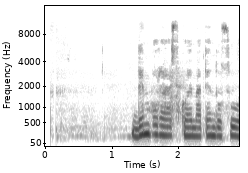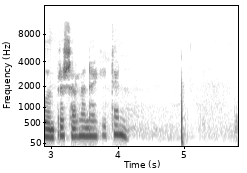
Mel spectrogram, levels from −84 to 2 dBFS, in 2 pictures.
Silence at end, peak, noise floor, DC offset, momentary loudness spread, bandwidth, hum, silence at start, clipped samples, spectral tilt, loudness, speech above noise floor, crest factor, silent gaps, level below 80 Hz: 0.85 s; -14 dBFS; -68 dBFS; under 0.1%; 15 LU; 11.5 kHz; none; 1.25 s; under 0.1%; -5.5 dB/octave; -31 LUFS; 39 dB; 18 dB; none; -66 dBFS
